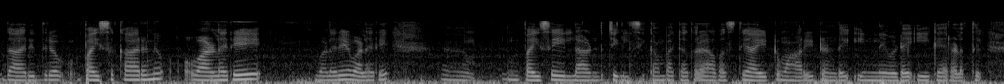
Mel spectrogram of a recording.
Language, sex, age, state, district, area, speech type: Malayalam, female, 30-45, Kerala, Kasaragod, rural, spontaneous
